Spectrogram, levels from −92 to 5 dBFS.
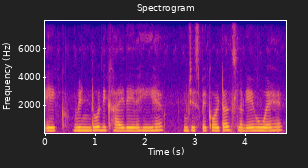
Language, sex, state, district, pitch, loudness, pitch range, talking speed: Hindi, female, Jharkhand, Ranchi, 215 Hz, -14 LUFS, 210-225 Hz, 150 wpm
